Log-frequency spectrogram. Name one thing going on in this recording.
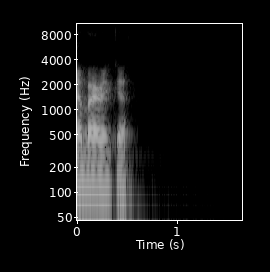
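A man speaks briefly and casually into a nearby microphone.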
